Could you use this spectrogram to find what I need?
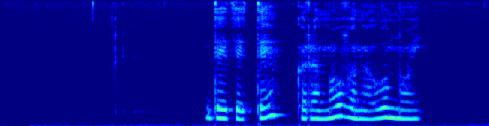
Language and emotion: Russian, neutral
